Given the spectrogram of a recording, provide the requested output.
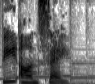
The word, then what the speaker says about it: fiancé: accent mark on the letter e it is pronounced as fiancee a fiance is the term used for a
